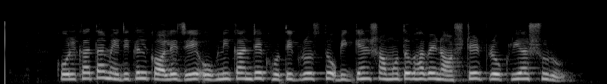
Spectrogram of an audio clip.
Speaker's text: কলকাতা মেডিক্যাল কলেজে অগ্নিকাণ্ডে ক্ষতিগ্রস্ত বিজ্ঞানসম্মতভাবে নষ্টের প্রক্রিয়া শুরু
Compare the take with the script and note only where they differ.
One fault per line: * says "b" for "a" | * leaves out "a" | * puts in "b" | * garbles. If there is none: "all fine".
all fine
